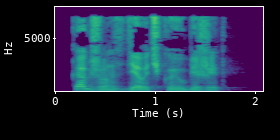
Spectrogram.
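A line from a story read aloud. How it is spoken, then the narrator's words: Plain. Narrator (Russian): сказала Марья Павловна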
